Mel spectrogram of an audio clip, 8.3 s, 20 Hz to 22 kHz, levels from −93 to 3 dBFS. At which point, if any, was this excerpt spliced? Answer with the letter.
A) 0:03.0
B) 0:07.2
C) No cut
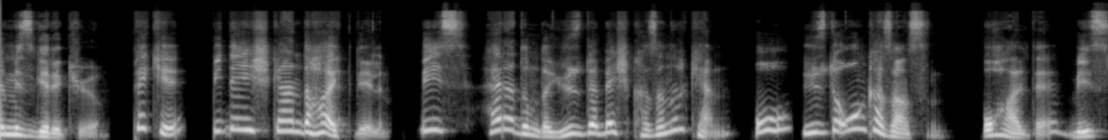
A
